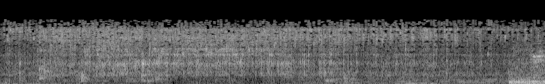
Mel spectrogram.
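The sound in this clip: Mushrooms, first boiled and steamed, cook in a pan with browned onion, giving a steady, dense hiss of sizzling and bubbling moisture with no talk.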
